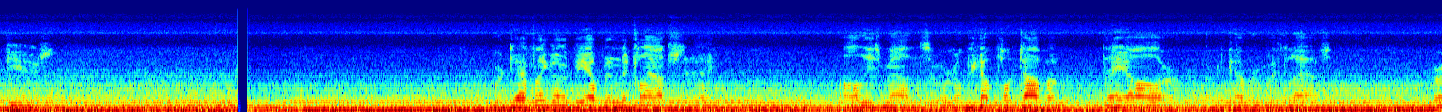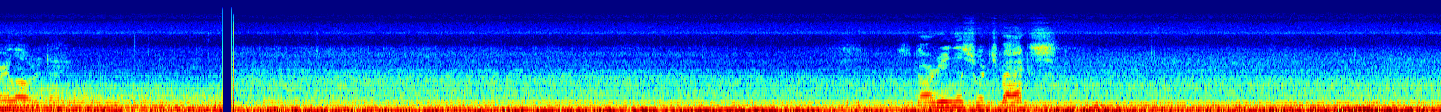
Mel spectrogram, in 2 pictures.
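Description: Tyres roar steadily on a paved road.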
